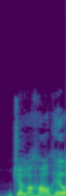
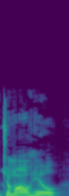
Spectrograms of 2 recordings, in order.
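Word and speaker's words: Jamahal Hill: feel less important like John Mahal Hill I said his name wrong again Jamal Hill fighting for a belt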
